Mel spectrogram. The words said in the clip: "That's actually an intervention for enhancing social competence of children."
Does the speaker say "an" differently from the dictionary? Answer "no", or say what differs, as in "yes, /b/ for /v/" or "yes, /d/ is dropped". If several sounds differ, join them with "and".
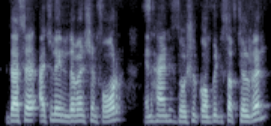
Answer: yes, /l/ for /n/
